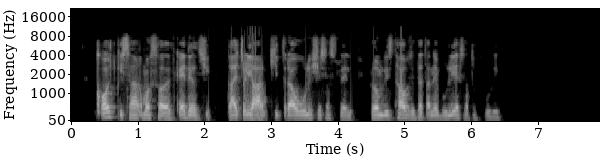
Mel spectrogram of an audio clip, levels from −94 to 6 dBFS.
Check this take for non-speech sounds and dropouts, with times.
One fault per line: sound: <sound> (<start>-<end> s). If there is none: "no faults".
no faults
